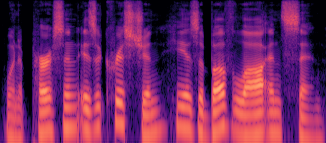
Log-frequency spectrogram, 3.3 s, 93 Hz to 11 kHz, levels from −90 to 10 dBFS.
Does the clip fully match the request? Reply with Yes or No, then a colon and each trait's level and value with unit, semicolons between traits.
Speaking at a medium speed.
No: fast, 220 wpm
